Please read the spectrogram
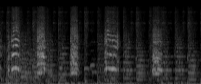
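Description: Goose honking, about five short honks in a row, over cheerful children's background music.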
